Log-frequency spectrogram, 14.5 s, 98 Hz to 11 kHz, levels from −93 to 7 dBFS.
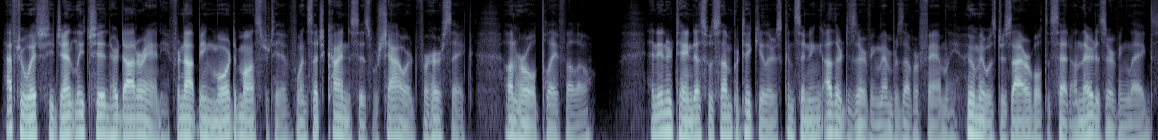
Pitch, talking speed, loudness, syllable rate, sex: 90 Hz, 200 wpm, -23 LUFS, 6.3 syllables/s, male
